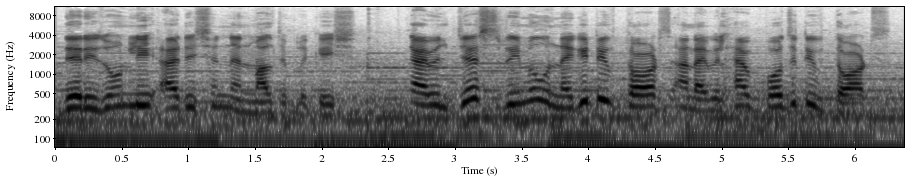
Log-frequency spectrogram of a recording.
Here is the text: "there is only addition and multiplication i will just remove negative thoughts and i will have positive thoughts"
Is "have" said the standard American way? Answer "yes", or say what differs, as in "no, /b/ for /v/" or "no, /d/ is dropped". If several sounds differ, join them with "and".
yes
